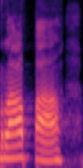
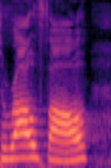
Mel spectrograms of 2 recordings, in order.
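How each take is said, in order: First: The middle consonant sounds like a p. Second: The middle consonant sounds like an f. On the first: The speaker calls it wrong. "Binabasa po natin ng rapa" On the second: The speaker calls it right. "but it's raufau"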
